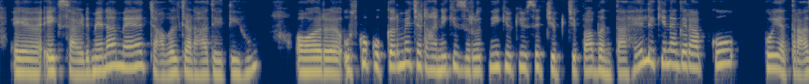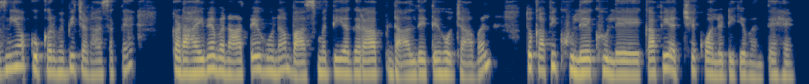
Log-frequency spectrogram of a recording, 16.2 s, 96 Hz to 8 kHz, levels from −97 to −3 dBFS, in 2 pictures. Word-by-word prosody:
अ, - - +5
एक 180 +1 +3
साइड 175 -3 0
में 195 +1 +3
ना 245 +4 +3
मैं 245 0 +3
चावल 165 +3 0
चढ़ा 165 -1 0
देती 170 +1 -2
हूँ, 225 +7 -2 0.4
और 185 0 +5
अ, 180 -1 +5
उसको 205 +9 +1
कुकर 250 -1 +1
में 280 +2 +3
चढ़ाने 210 -6 0
की 230 - -2
ज़रूरत 200 -2 -2
नहीं 235 - +2
है - - -5
क्योंकि 235 0 -2
उसे 230 +1 -1
चिपचिपा 195 -1 -1
बनता 175 -1 -3
है 255 - 0
लेकिन 295 -3 +2
अगर 260 -2 +1
आपको 240 +5 +1 0.4
कोई 220 0 +5
ऐतराज़ 175 0 -1
नहीं 225 - +1
है, 245 - +2
आप - - -4
कुकर 195 -3 +1
में 180 - -3
भी 220 - -1
चढ़ा 180 -6 -5
सकते 175 +4 -6
हैं। 260 - -7 0.4
कढ़ाई 175 -1 +4
में 215 +3 +3
बनाते 170 +1 +1
हो 195 -2 +1
ना 195 +3 -2
बासमती 175 +4 0
अगर 175 0 0
आप 175 0 0
डाल 155 -2 -1
देते 170 0 -1
हो 165 - +1
चावल, 150 - -3 0.4
तो 225 - +5
काफ़ी 200 +3 0
खुले-खुले, 175 -4 +3
काफ़ी 180 +5 +1
अच्छे 200 +1 -1
क्वालिटी 160 -2 -1
के 160 +1 -3
बनते 145 +1 -8
हैं। 150 -1 -7
185 Hz, 220 wpm, -32 LUFS, 170-220 Hz, 0.4 s, अ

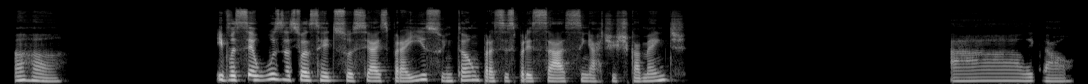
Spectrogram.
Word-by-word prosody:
Aham. 170 -6 -1 1.6
E 215 - +6
você 205 +2 +5
usa 210 +1 +3
suas 195 -2 +3
redes 180 -1 +1
sociais 165 -2 +1
para 155 -2 +1
isso, 210 +3 0
então, 190 +5 0
para 165 -5 0
se 150 +1 -4
expressar, 150 -1 +1
assim, 145 +1 -4
artisticamente? 155 +6 -3 2.6
Ah, 170 +1 -6
legal. 155 -2 -8
165 Hz, 95 wpm, -23 LUFS, 155-190 Hz, 2.6 s, E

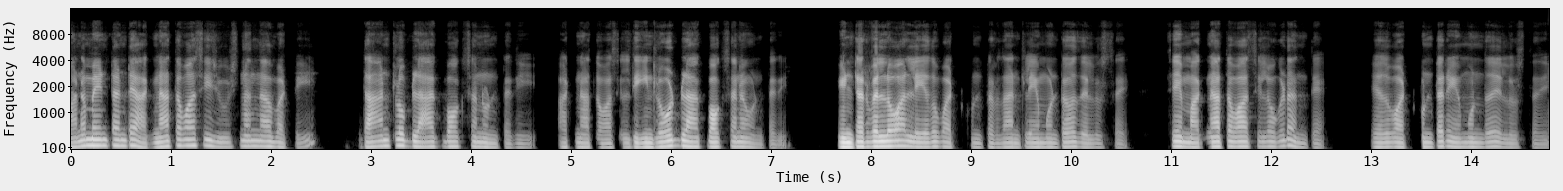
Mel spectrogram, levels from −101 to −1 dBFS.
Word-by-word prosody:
మనం 135 +6 +2
ఏంటంటే 150 0 +1
'అజ్ఞాతవాసి' 150 +7 0
జూశినాం 120 +4 -4
కాబట్టి, 115 -4 -4 0.6
దాంట్లో 140 +5 +1
బ్లాక్ 125 -1 +1
బాక్సనుంటది. 105 -6 -5 0.4
'అజ్ఞాతవాసిలో' 110 -1 -7
దీంట్లో 110 +2 +2
గూడా 140 +1 +3
బ్లాక్ 120 -3 +2
బాక్సనే 120 0 0
ఉంటది. 95 -1 -14 0.6
ఇంటర్వల్‌లో 125 +3 +7
వాళ్ళేదో 125 -3 +2
పట్టుకుంటరు, 110 -2 -8
దాంట్లో 110 0 -4
ఏముంటదో 110 +2 -3
తెలుస్తాయి. 100 -2 -11 0.4
సేమ్ 130 -3 +4
'అజ్ఞాతవాసిలో' 125 +1 0
గూడా 155 - -2
అంతే 100 -2 -10 0.6
ఏదో 115 0 -1
వట్టుకుంటారు 120 +3 -3
ఏముందో 115 0 -4
తెలుస్తది. 100 -3 -12
120 Hz, 115 wpm, -23 LUFS, 110-130 Hz, 0.6 s, ఇంటర్వల్‌లో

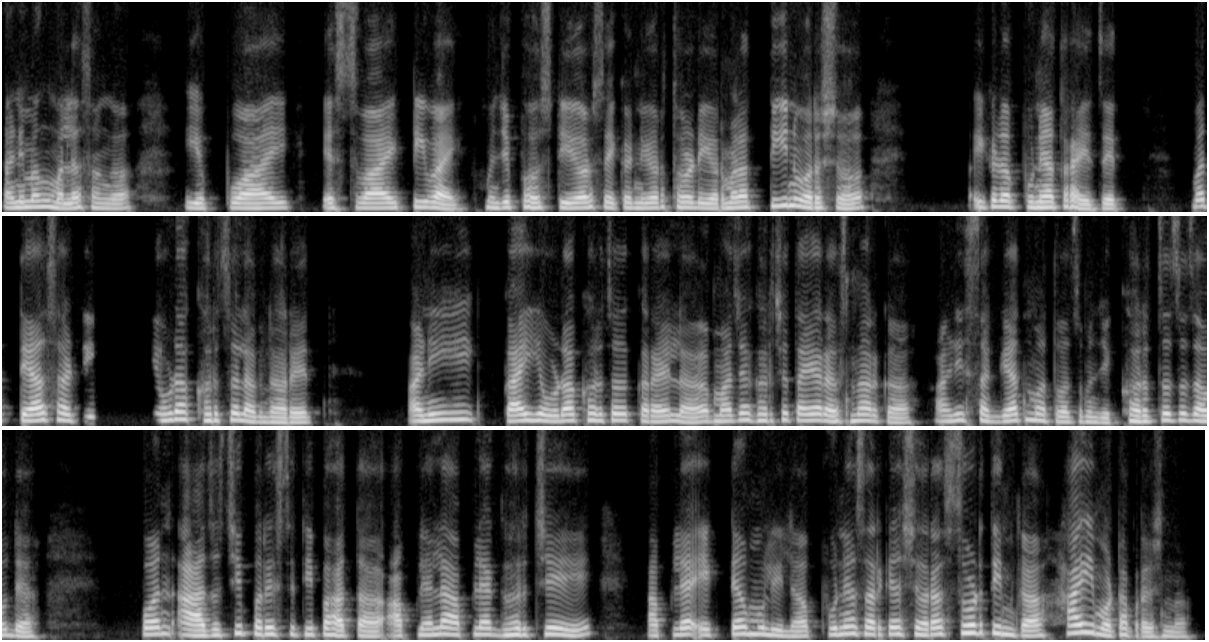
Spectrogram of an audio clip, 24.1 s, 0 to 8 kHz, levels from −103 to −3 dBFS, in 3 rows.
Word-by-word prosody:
आणि 195 +1 +1
मग 220 +2 +1
मला 180 +1 +1
सांगा? 175 -4 -4 0.4
FY, 180 0 +1 0.3
SY, 185 0 +1
TY. 205 -9 +2 0.2
म्हणजे 200 0 0
1st 200 -1 -1
year, 190 +1 +3
2nd 190 -3 -3
year, 190 +2 +1
3rd 200 -2 +1
year 175 -1 0
मला 200 +2 +3 0.2
3 270 +2 +1
वर्ष 195 -5 +1 0.9
इकडं 225 +1 +1
पुण्यात 205 +1 +2
राहायचे 160 -6 +1
आहेत. 160 - -1 0.5
मग 245 - -1
त्यासाठी 240 - +2 0.5
एवढा 280 +4 +3
खर्च 240 0 -2
लागणार 180 -7 +1
आहेत. 175 0 +1 0.7
आणि 255 +5 +1 0.2
काय 225 +3 +4
एवढा 225 0 +3
खर्च 245 -1 0 0.2
करायला 200 -3 +1
माझ्या 215 +5 0
घरचे 235 +1 -2
तयार 235 0 +2
असणार 215 +2 +1
का? 165 -1 -1 0.2
आणि 215 +4 -2
सगळ्यात 225 +3 0
महत्त्वाचं 200 -6 -2
म्हणजे 175 -3 -3
खर्चाच 210 +5 +1
जाऊ 215 -2 +3
द्या. 175 -5 -1 0.7
पण 245 +2 +2 0.2
आजची 210 +6 +2
परिस्थिती 245 -1 0
पाहता 195 -5 +2
आपल्याला 220 +6 0
आपल्या 235 +2 0
घरचे 220 0 +1 0.4
आपल्या 210 +5 0
एकट्या 220 +4 0
मुलीला 205 -8 0
पुण्यासारख्या 250 0 +1
शहरात 240 +2 +3
सोडतील 290 -4 +3
का? 190 0 +4 0.2
हाही 300 +2 +5
मोठा 230 -1 +1
प्रश्न. 170 -4 -5
210 Hz, 150 wpm, -23 LUFS, 190-235 Hz, 0.9 s, हाही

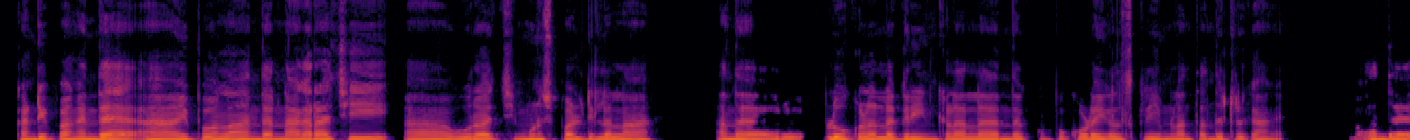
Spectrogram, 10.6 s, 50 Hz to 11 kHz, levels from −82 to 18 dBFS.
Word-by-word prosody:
கண்டிப்பாங்க. 190 +4 +1
இந்த 160 +3 +5 0.3
அ - - +3 0.3
இப்போல்லாம் 215 +7 0
இந்த 185 -1 +1 0.2
நகராட்சி 185 +4 +1 0.4
அ - - -1 0.3
ஊராட்சி 170 0 0
முனிசிபாலிட்டிலல்லாம் 160 -3 +1 0.6
அந்த 155 0 +2 0.2
ஒரு 135 - -2 0.4
ப்ளூ 190 +3 +5
கலர்‌ல, 180 -3 +2
கிரீன் 160 0 +2
கலர்‌ல 150 +1 +1
அந்த 145 -1 0
குப்பக்கூடைகள் 150 -1 -2
ஸ்கீம்ல்லாம் 140 0 -1
தந்துட்ருக்காங்க. 130 -1 -3 0.7
அந்த 150 0 +3
160 Hz, 115 wpm, -23 LUFS, 145-180 Hz, 0.7 s, இந்த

